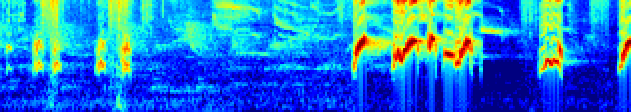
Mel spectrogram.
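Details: Red-whiskered bulbul morning song, used for training in the 'ché' style. Faint, distant whistles open the phrase, then a loud, clear burst of rapid, warbling notes follows, and a final chirp ends it.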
